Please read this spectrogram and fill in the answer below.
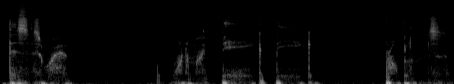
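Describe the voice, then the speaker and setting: An ASMR host whispering an unhurried, unscripted-sounding explainer in a breathy, unvoiced whisper, pausing often as they go. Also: a bit bright.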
